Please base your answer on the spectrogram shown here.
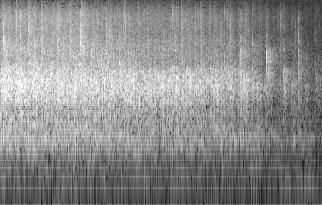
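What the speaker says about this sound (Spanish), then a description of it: "Por favor, que se sienta fuerte el aplauso desde Cartagena para nuestra conferencista" An audience at a peace conference in Cartagena applauds the invited speaker. The clapping is dense and sustained at a moderate distance, then thins and fades toward the end.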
